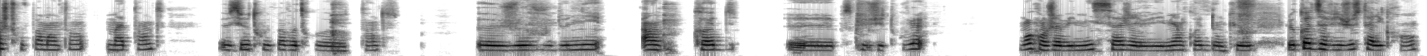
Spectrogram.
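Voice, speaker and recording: A teenage girl talks through a game tutorial at her computer, slow and full of hesitant fillers. Her voice sits a little high but sounds mellow and soft. The recording is dry and close, with no room sound. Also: little pitch movement, dry recording. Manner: hesitant, many "euh" fillers, talks while searching. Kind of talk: casual screen-recorded tutorial.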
